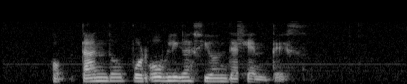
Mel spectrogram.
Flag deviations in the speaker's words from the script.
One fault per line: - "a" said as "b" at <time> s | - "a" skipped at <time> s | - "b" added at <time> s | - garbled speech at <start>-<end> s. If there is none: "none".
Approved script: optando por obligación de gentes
none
